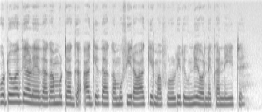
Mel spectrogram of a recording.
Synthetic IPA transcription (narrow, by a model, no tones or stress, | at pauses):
oːdowɔðɛaɾɛðaɣamotaɡa̰ʔaɡeðakamofiɾawakemafoɾoliɾeuneɔnɛkaneːtɛ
